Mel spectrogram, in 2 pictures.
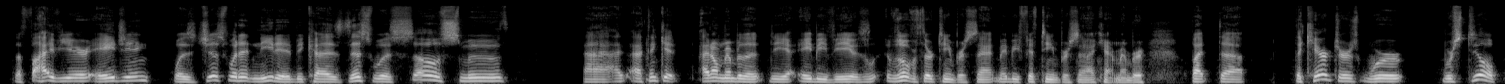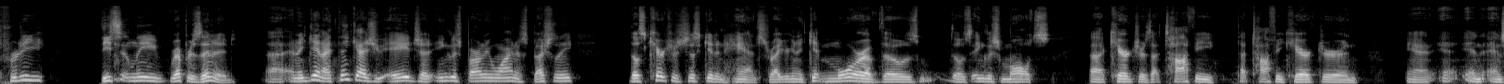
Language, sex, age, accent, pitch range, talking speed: English, male, 40-59, American, 115-150 Hz, 170 wpm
